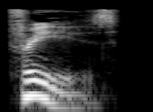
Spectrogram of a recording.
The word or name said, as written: frieze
